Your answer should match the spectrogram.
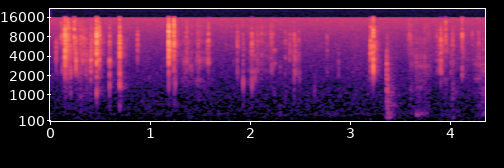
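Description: Foil candy-bar wrapper crinkling in the hand: faint, irregular small crackles.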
